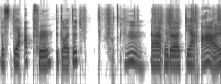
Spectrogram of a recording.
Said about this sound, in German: Ihr hört mich hier übrigens die Karten mischen im Hintergrund.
